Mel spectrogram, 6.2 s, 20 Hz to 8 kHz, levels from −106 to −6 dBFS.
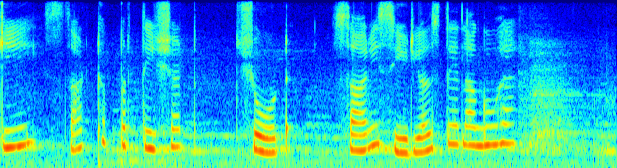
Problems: none marked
